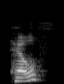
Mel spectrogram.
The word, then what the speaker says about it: health: And also another one that I noticed the most was uh um health. Health. Remember the th sound at the very end.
